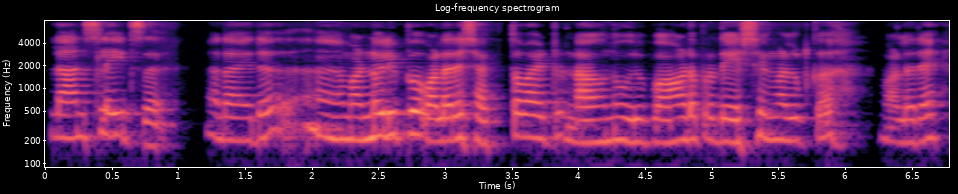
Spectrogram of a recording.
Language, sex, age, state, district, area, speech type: Malayalam, female, 30-45, Kerala, Idukki, rural, spontaneous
